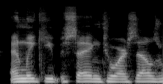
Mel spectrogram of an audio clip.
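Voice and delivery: ordinary delivery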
